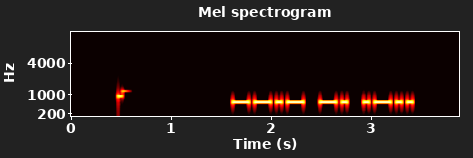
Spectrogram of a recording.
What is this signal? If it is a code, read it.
Morse code, heard as a keyed tone, about 22 wpm, 700 Hz. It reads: QNL
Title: USA Call Sign Postfixes - 3 Letters 22wpm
